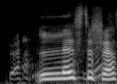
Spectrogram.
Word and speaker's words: Leicestershire: Et bien sûr, je me souviens, j'arrive pas à le prononcer. Leicestershire. Leicestershire, c'est ça.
